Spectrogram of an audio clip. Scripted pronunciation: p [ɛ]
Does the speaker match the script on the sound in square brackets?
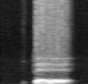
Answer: yes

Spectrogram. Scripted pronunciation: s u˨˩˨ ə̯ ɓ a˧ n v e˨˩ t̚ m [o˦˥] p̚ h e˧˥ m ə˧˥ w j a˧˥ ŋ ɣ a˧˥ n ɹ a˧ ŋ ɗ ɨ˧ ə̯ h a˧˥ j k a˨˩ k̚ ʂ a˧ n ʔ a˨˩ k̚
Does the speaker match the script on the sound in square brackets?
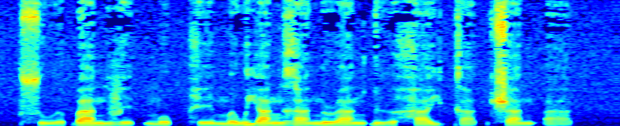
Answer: yes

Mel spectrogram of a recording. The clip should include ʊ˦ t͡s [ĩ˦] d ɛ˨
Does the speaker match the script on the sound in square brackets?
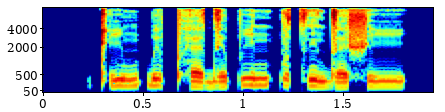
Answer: yes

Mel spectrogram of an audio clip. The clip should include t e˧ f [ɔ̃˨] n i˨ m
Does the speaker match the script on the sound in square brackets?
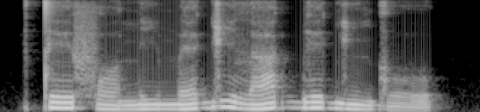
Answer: no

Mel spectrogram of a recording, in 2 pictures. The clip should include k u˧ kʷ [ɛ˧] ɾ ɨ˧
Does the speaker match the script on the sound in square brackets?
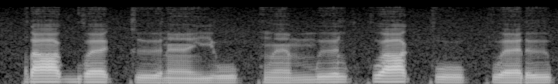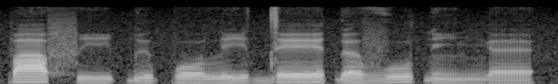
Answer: yes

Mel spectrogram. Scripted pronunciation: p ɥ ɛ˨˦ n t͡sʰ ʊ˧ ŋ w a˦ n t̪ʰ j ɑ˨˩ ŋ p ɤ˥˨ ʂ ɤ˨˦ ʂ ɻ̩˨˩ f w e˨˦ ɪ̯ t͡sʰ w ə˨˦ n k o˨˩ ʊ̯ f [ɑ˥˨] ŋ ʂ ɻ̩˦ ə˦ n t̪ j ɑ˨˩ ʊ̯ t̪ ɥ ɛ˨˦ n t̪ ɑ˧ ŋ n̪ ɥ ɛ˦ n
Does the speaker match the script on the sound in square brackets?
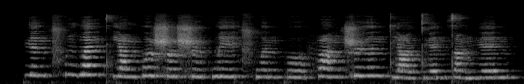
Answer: yes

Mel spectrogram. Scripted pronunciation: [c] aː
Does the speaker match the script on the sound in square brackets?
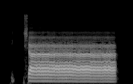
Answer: yes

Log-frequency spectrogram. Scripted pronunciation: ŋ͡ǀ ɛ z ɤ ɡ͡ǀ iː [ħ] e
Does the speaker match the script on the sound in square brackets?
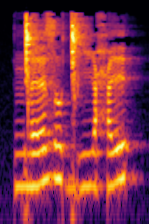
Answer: yes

